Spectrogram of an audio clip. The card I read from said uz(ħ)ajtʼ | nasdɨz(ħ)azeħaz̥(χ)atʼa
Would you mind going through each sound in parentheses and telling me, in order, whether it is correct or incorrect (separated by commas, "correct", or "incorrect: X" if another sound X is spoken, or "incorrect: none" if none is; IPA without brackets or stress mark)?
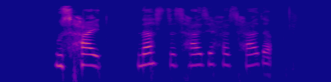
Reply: correct, correct, incorrect: ħ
